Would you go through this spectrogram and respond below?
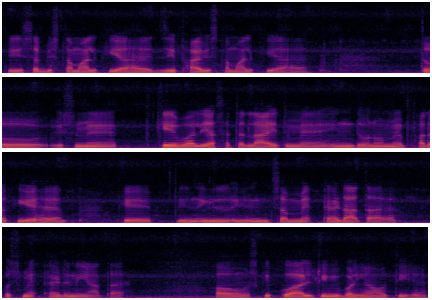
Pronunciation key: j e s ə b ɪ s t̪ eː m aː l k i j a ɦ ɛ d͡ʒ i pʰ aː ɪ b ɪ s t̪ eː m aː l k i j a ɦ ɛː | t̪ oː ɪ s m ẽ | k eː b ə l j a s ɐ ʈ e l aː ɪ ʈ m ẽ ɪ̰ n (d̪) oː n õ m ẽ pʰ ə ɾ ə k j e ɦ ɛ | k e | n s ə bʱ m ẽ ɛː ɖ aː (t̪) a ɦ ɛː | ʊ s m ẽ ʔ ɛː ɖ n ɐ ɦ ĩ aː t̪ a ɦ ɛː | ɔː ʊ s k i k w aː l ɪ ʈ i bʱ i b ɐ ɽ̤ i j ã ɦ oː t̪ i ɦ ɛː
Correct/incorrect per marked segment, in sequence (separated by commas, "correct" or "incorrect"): correct, correct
